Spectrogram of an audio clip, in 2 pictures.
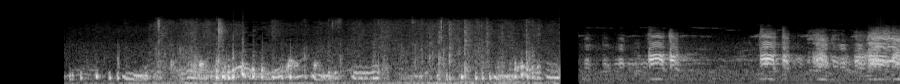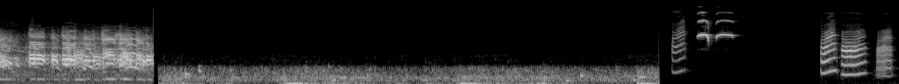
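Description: A string of separate animal sound clips. First comes a loud, busy stretch of overlapping calls. Then Canada geese and their goslings call in short repeated notes, followed by a low, muffled stretch. About two seconds before the end, a green-winged macaw gives a few short squawks.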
